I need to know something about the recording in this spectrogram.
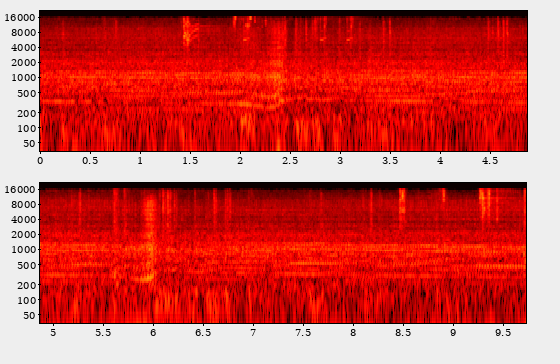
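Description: A car engine drones steadily as the car slows, dropping in pitch at gear changes.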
